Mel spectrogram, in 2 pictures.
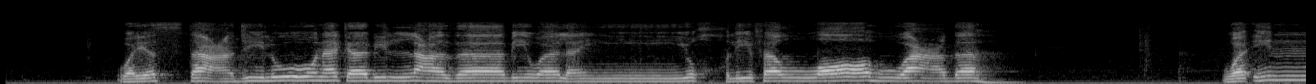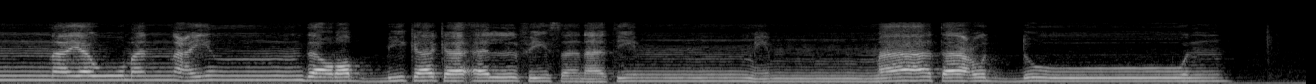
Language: Arabic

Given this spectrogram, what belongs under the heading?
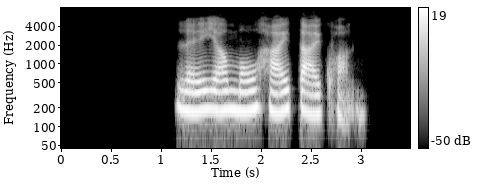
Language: Cantonese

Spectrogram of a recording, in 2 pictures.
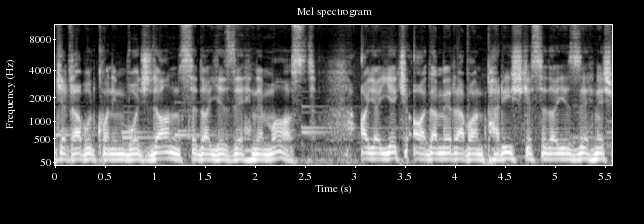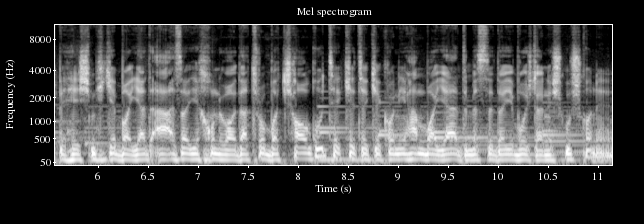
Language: Persian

